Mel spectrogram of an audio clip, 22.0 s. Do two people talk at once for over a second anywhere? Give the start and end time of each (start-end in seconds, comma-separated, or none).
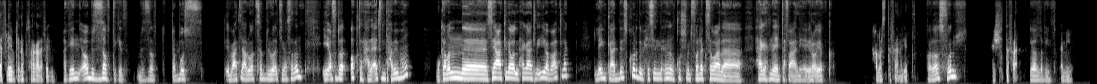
none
